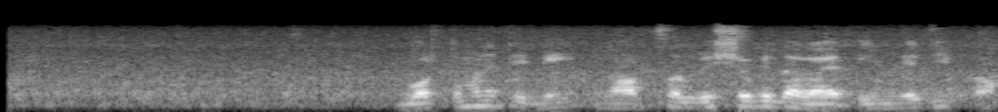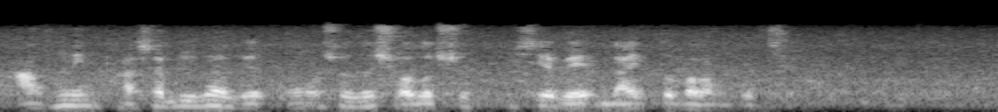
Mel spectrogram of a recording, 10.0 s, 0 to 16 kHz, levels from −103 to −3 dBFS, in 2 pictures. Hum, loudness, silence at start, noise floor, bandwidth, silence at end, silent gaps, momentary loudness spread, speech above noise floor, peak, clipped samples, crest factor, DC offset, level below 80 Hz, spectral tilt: none; -20 LUFS; 0.05 s; -43 dBFS; 7.8 kHz; 0.1 s; none; 14 LU; 23 dB; -2 dBFS; under 0.1%; 20 dB; under 0.1%; -62 dBFS; -5 dB/octave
